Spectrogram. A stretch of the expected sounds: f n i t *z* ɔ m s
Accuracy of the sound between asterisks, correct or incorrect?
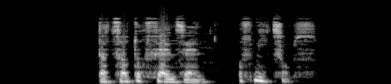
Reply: incorrect: s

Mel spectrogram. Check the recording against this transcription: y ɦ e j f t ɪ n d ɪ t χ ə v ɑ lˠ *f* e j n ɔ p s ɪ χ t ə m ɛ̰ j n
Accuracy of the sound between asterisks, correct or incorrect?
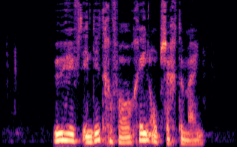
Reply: incorrect: χ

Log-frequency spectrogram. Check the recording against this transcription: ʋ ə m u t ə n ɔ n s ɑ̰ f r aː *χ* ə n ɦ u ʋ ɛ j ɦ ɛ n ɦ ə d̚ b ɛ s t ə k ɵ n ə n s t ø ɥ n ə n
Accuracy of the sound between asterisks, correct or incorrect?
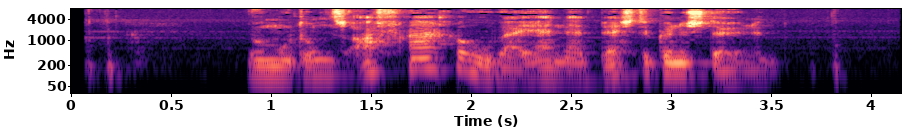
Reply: correct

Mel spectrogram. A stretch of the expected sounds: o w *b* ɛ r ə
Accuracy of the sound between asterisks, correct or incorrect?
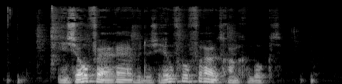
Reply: incorrect: v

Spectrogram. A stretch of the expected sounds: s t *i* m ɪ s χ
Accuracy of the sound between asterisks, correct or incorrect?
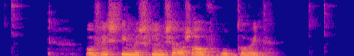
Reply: correct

